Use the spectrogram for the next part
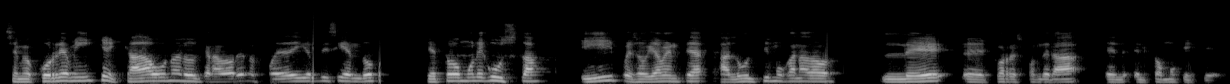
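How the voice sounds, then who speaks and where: A man's voice: mid-range voice, unhurried, narrow, tinny audio. A man moderating a video-call webinar, hesitant, with many fillers and restarts. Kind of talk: hosting a live video webinar.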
